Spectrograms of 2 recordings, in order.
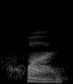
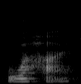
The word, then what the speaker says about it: why: Now, some people actually do pronounce this H as in Y, but that H sound really comes before the W and not after. It's why, not wahai.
